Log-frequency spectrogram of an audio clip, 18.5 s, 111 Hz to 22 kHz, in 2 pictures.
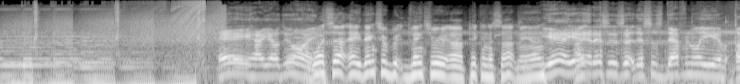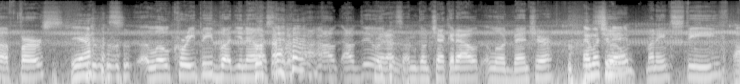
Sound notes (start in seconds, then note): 9.8 laughs; 11.8 group laughs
